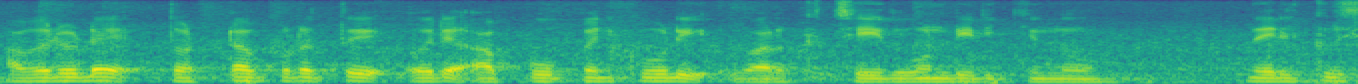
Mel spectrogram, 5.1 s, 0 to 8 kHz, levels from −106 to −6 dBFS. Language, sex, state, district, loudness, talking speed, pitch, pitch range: Malayalam, male, Kerala, Kasaragod, -18 LUFS, 120 wpm, 115 Hz, 105-120 Hz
